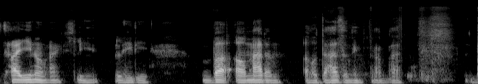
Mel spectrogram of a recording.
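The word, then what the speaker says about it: Taíno: Tianos. Yeah. It's not Tiano. Oh, There's no word pronounced Tiano.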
